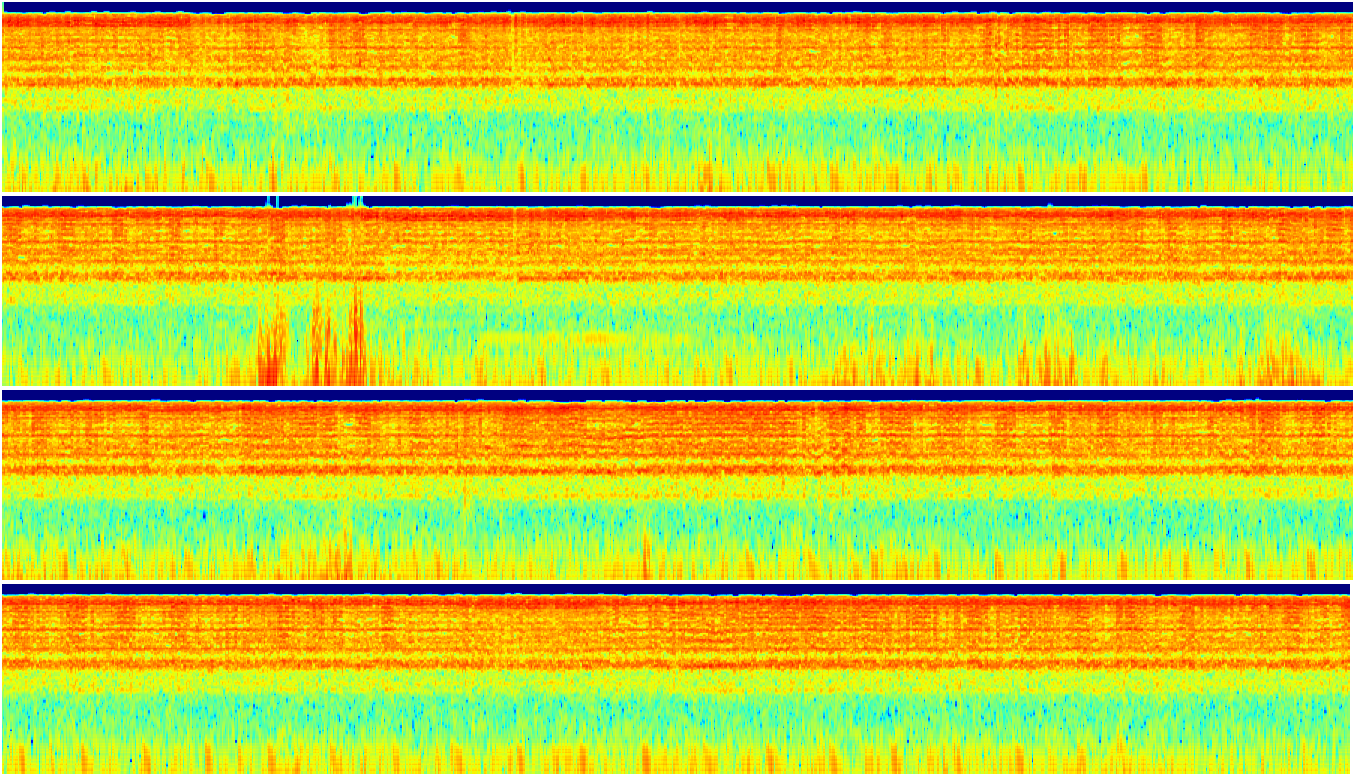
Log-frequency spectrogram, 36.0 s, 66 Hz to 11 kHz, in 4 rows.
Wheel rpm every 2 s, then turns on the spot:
170, 170, 170, 170, 170, 170, 170, 170, 170, 170, 160, 170, 170, 170, 170, 170, 170, 170.
none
